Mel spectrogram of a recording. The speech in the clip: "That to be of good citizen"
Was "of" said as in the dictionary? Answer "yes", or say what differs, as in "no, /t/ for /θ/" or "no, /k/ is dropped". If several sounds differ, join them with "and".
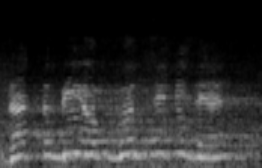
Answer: no, /p/ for /v/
